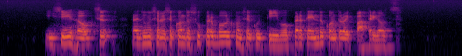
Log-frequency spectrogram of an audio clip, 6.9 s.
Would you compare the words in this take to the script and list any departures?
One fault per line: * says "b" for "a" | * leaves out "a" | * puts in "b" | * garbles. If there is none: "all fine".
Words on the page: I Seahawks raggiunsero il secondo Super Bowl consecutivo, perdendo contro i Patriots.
all fine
